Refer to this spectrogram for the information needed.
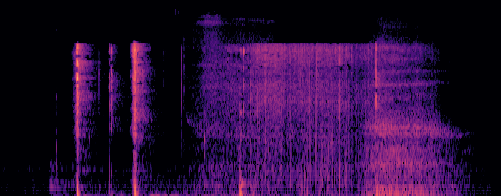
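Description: A few sharp metallic clicks of a lighter, then a soft rushing hiss of flame and a drawn breath as a cigarette is lit, fairly quiet, with no talking.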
